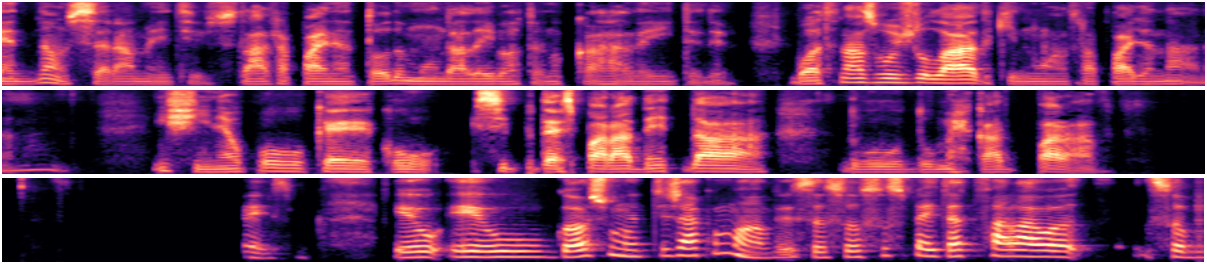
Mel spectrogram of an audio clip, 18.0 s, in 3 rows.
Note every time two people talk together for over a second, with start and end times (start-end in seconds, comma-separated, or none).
none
